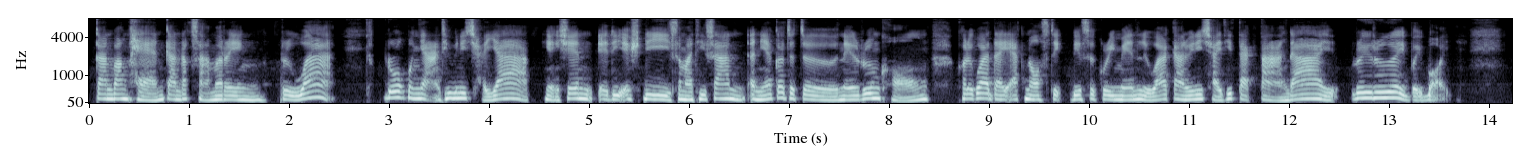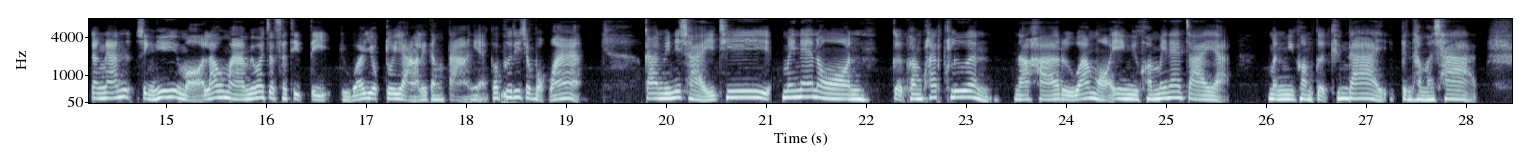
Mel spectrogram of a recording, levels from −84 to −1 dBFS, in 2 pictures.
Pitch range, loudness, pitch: 145-180 Hz, -14 LUFS, 160 Hz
